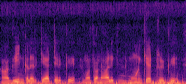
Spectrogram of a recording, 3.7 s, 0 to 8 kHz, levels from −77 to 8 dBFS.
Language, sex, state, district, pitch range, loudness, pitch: Tamil, male, Tamil Nadu, Namakkal, 125-135 Hz, -16 LUFS, 130 Hz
